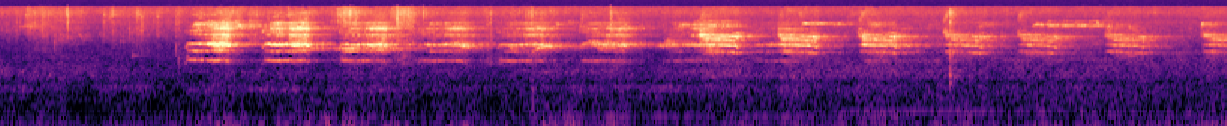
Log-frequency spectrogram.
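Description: A bird giving a long series of short, harsh calls, about two a second, starting about a second and a half in; the later calls dip slightly in pitch.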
